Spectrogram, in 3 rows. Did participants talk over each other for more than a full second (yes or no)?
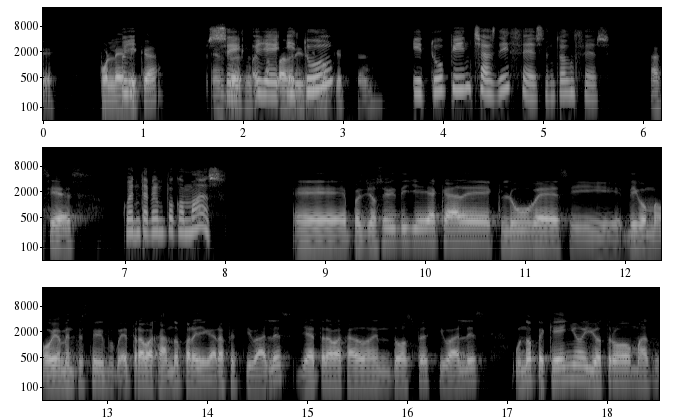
yes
